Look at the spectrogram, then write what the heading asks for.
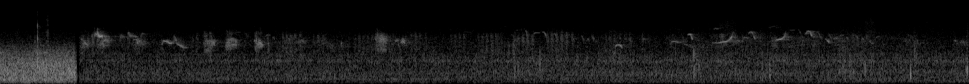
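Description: Small birds chirping in many short, high notes over a faint background. For the first second a louder steady rushing noise, from a building's vent unit, is heard; it cuts off abruptly.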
